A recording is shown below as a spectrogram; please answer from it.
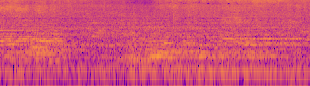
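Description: Dark-ride soundtrack music with long held notes, playing over the steady low rumble of the ride vehicle running along its overhead track.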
